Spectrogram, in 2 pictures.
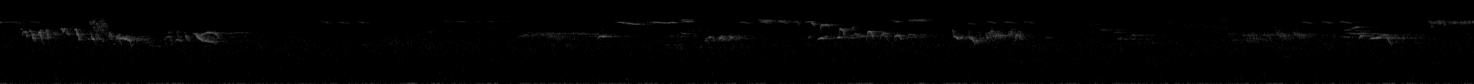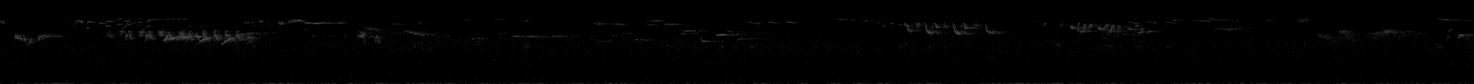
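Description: Birds chirping and trilling, many short high calls overlapping throughout, over a faint hiss.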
